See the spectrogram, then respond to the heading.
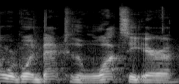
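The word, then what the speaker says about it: WotC: going back to the watsi era watsi is wtc it's basically giving a pronunciation to an acronym wtc stands for wizards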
